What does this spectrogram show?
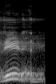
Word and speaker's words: read: Examples R सी हैज़ रीड this book. Okay, जो रीड है वो तीनों फॉर्म में सेम रहता है, लेकिन उसका प्रोनाउंसिएशन रीड रेड होता है. So here C हैज़ रेड this book.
